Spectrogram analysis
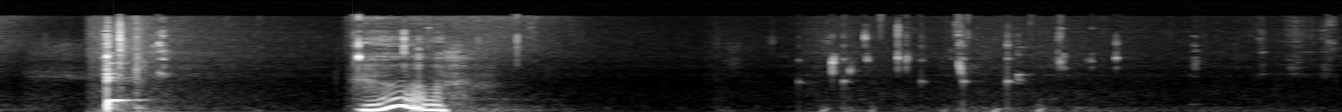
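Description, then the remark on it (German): A drink is poured over ice cubes into a glass, with a sharp knock at the start, a brief exclaimed voice, then a quiet run of plops and light clinks. “Aber Ich gebe jetzt noch einen drauf, ja? Ja. So. Sehr schön, mit Eiswürfel.”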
